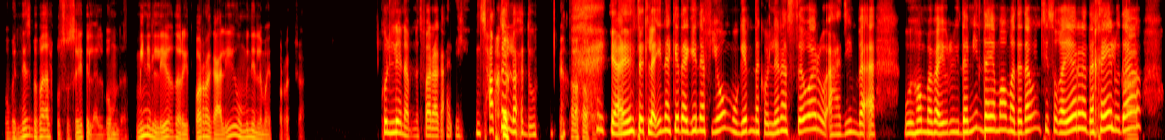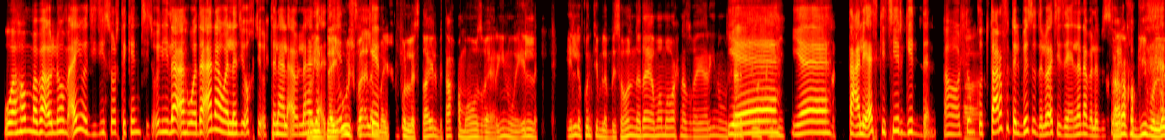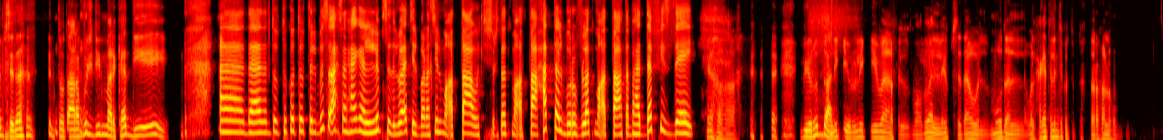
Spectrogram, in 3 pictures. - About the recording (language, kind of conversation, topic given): Arabic, podcast, بتشارك صور ولادك على السوشيال ميديا، وإمتى بتقول لأ وبتحط حدود؟
- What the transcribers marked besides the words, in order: laughing while speaking: "مش حاطين له حدود"; laugh; laughing while speaking: "آه"; in English: "الstyle"; chuckle; laughing while speaking: "ده"; laugh; in English: "والتيشيرتات"; in English: "البروفلات"; "البلوفرات" said as "البروفلات"; laugh; chuckle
